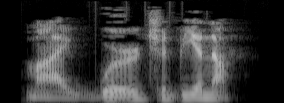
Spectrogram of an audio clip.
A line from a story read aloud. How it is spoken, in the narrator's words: Goddess Woman said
